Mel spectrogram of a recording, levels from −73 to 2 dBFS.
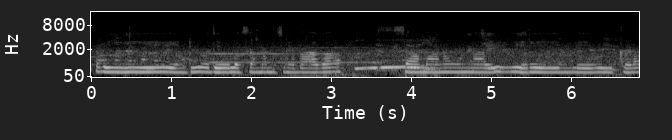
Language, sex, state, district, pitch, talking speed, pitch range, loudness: Telugu, female, Andhra Pradesh, Srikakulam, 210 Hz, 95 wpm, 205-215 Hz, -30 LUFS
